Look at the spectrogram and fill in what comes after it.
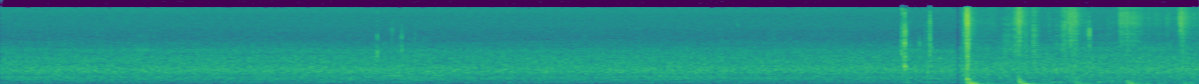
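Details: Steady low background hiss of a quiet night outdoors, with a few sharp clicks and knocks near the end, and no animal calls.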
